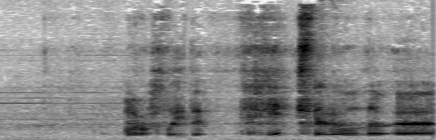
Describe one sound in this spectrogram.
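A woman speaks with animation, heard through a microphone.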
